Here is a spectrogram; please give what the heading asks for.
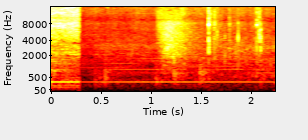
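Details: Air suspension leak search with a bag inflated on the car: a brief tone cuts off, then a soft steady hiss continues; fittings and bag seem fine, leak suspected in the air hose behind the fitting.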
